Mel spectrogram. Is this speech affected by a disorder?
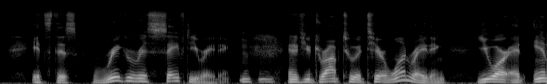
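No.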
